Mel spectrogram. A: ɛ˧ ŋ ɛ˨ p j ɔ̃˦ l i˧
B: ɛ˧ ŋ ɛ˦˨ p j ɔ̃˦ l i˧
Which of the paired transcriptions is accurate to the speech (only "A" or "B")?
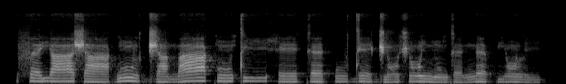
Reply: B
